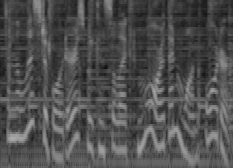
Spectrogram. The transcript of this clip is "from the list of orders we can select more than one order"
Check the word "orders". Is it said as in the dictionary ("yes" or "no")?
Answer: yes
